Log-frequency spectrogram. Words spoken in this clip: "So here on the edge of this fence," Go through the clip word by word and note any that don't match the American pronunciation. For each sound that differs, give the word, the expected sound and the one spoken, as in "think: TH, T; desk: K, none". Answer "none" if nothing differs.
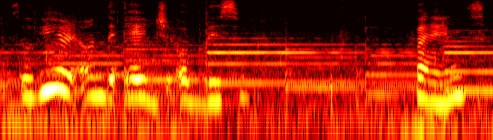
none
